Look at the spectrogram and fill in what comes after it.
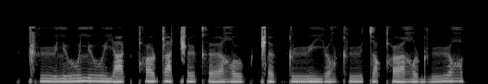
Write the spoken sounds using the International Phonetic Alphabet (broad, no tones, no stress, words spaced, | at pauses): ǁʰʉːlʲuː lʲuːjak qʰuʈaǁøkʰəː ʁuːkǁək ʈʉːjʉʁʈʰʉːtø qʰʉɐ̯ʁuɖʱʉːʁ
